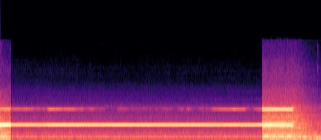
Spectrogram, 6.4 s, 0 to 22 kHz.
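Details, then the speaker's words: Supermicro server with X7DWN+ dual socket 771 motherboard: a steady, piercing high-pitched alarm sounds continuously over fan hiss because one redundant power supply is broken; owner tries removing the broken unit to stop the beeping. "okay this is really really annoying with a broken power supply so let's see if I remove the broken one if the system still can't run without all the beeping stuff"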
